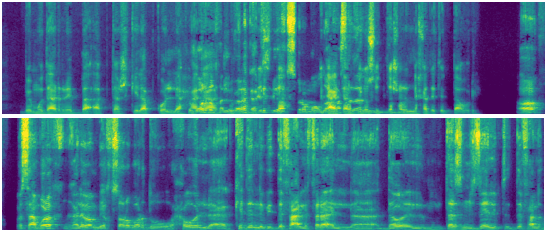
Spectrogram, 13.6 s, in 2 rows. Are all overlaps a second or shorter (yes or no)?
no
